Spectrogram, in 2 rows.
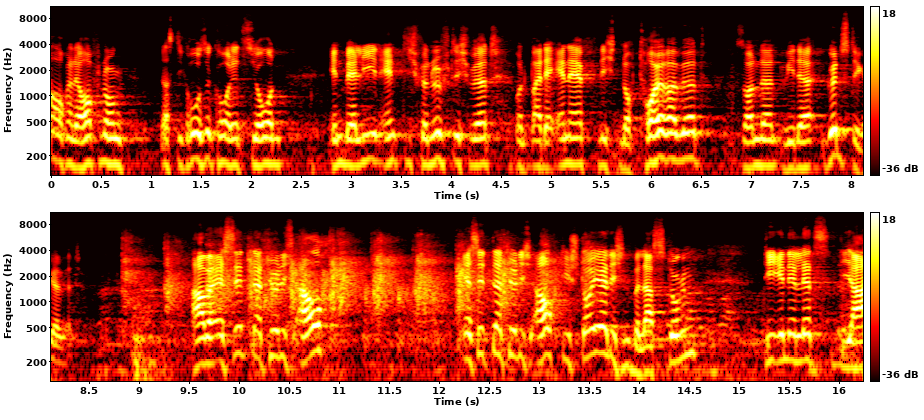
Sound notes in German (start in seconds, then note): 8.8 Beifall bei der FDP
